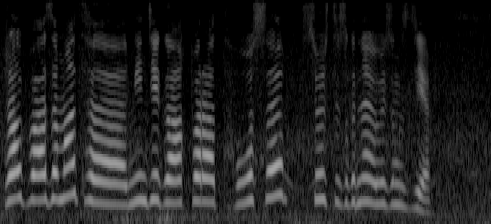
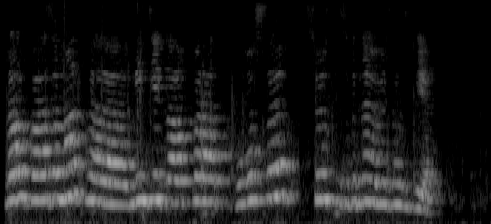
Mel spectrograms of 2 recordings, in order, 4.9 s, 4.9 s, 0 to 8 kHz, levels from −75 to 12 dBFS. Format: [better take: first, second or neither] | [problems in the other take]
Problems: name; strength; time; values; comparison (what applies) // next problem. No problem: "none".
first | noise reduction (neural separator model SepFormer DNS4)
